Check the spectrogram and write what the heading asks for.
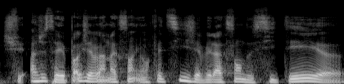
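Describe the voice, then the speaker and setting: A man from the Paris suburbs, with that local accent, tells stories as a guest in a casual chat, speaking quickly in a medium-pitched, creaky voice with a breathy edge. He's animated, laughs often and mimics other people's voices in his anecdotes.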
